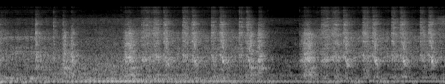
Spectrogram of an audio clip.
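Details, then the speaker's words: Honda Revo FI motorcycle, hard to start cold or hot and hesitant on acceleration, no fault code shown; cranks in uneven rasping bursts but never catches, fuel pressure to injector suspected blocked; cranks but won't start. "itu pertanda tekanan atau bensin di motor ini masih terhambat dan coba kita engkol terlebih dahulu untuk memastikan brebet atau susah hidupnya"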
